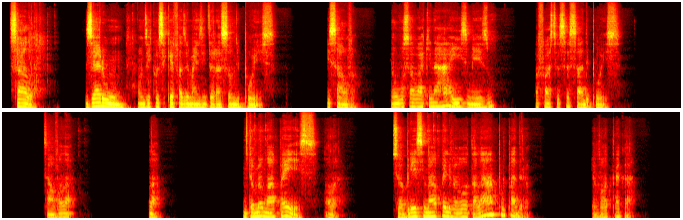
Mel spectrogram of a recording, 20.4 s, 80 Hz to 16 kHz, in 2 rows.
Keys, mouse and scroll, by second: 0.2 shift+s, 2.4 1, 9.3 click, 11.1 click, 13.7 click, 13.9 click, 16.4 click, 18.5 click, 18.6 click, 19.8 right click.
